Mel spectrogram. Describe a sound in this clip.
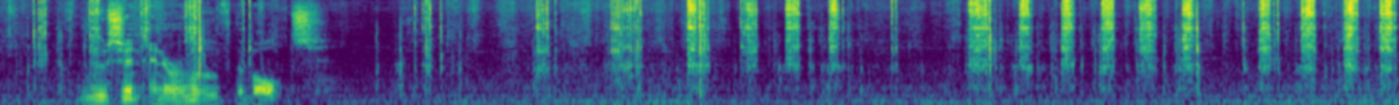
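Plastic parts click and rattle as a connector is worked loose.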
